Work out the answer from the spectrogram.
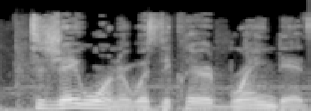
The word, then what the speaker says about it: Ta'Jae: Tajai Ford. In some cases, it's spelled T-A apostrophe J-A-E.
